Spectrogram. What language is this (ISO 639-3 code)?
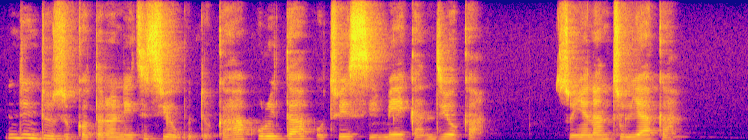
ibo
